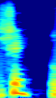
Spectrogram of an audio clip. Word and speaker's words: Shai: Et donc on dit Shai. – On dit Shai. – On dit Shai. Et bah du coup Shai, le moment où il m'a impressionné, c'est dans son duel avec Dylan Brooks.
